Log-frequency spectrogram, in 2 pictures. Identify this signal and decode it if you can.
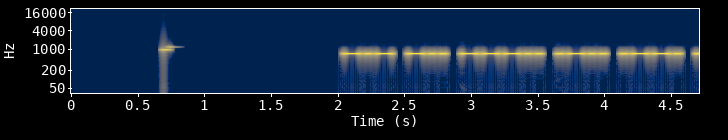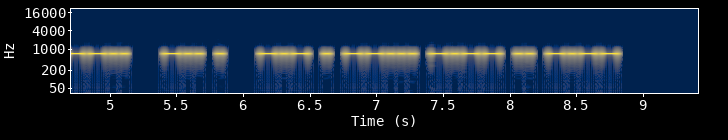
Morse code, heard as a keyed tone, about 32 wpm, 700 Hz. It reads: KD8LPZ DE KE7YIY
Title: USA Callsign DE Callsign - 6 Characters - 30wpm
